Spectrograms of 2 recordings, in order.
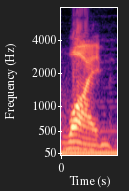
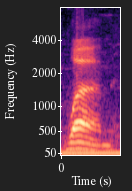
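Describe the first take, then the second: First: The vowel sounds like the one in 'time'. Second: The vowel sounds like the one in 'term'. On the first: The speaker calls it wrong. "not wime" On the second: The speaker calls it right. "the official pronunciation"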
